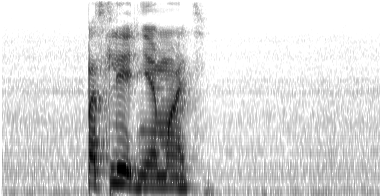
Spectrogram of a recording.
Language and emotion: Russian, neutral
